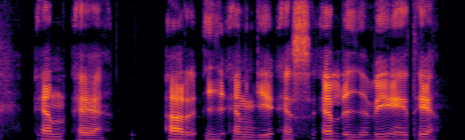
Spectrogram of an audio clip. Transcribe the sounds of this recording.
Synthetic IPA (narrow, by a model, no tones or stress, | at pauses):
ʔɛnɛː | ʔæɾiːɛnɡeːʔɛsɛliːveːeːt̪ʰeː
